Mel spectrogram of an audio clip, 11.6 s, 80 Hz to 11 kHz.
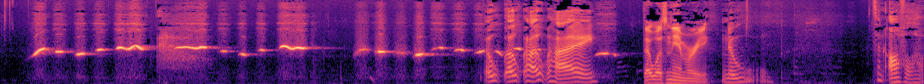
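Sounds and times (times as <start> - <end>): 
person whistling a short bouncy tune: 0.4 - 6.8, 7.4 - 7.8
speech: 6.1 - 9.5, 11.0 - 11.5.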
